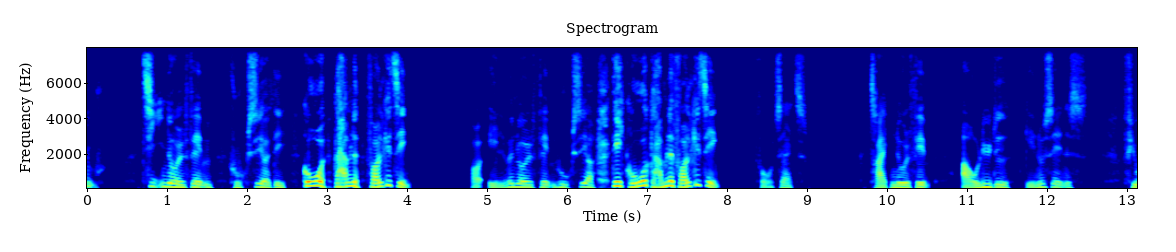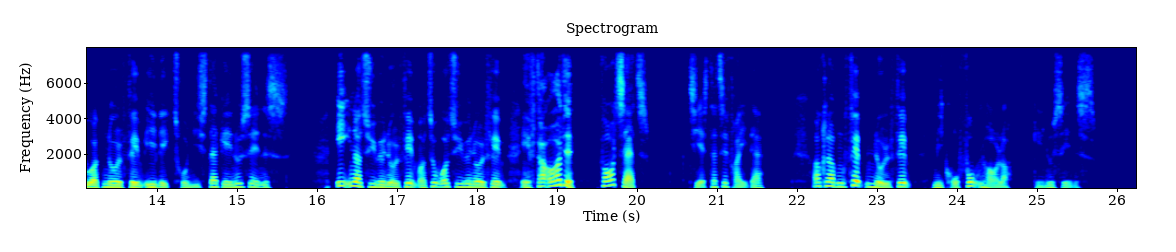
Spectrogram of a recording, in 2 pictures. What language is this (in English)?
Danish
